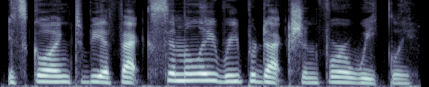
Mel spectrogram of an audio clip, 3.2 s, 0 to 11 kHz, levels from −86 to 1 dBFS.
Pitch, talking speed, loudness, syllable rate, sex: 205 Hz, 185 wpm, -16 LUFS, 5.6 syllables/s, female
